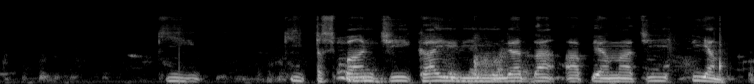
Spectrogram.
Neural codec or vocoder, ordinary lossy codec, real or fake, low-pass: none; Opus, 32 kbps; real; 9.9 kHz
